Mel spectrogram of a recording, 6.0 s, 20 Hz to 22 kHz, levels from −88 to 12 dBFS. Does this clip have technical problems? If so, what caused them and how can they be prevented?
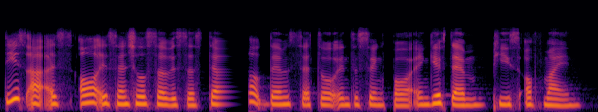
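Yes. From 2.17 to 2.51 s the receiver stopped getting audio, most likely because of a long network dropout. The receiver filled the gap by stretching the last sound into a fading buzz that runs out into about 0.12 s of near-silence. About 0.32 s of the speech never arrives, so the talk resumes with that piece missing. The sound was carried over an Opus call path whose band tops out around 8 kHz. Prevention: use a steadier connection with enough headroom, plus forward error correction or redundancy, to ride out short outages.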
